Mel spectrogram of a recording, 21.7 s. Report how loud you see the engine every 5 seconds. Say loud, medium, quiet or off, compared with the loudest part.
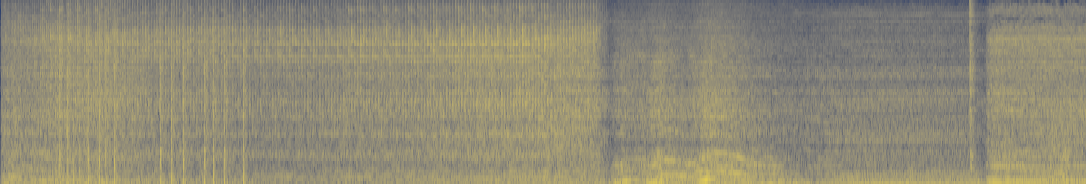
medium, medium, loud, medium, loud.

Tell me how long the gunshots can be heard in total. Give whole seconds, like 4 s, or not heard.
4 s.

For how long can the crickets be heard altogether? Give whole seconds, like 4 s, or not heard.
not heard.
